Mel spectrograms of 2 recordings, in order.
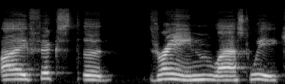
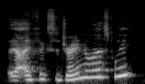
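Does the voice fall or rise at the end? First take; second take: fall; rise. First: The voice falls at the end like a statement. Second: The voice rises at the end like a question. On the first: The speaker simply states what they did. The speaker calls it right. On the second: The speaker sounds unsure and seeks agreement. The speaker calls it wrong.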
